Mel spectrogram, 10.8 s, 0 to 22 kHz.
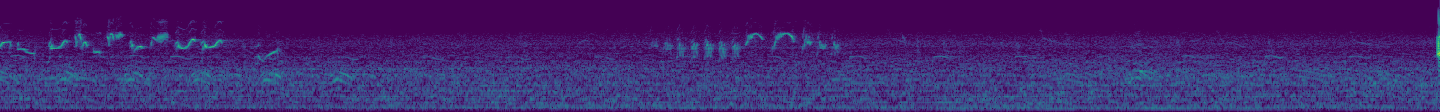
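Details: Eurasian skylark in morning activity on 15 May 2021 beside a vegetable garden east of Yanagishima Sports Park, Japan, recorded with a Nikon COOLPIX P1000; two short bursts of high, looping, warbled trills, then steady background hiss.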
